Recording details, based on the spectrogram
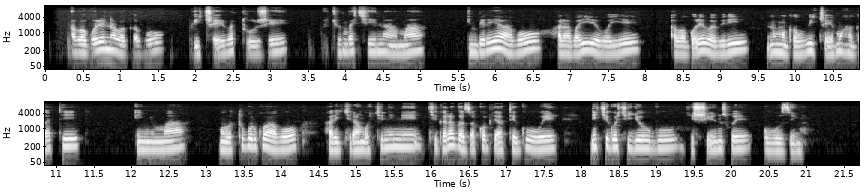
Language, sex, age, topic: Kinyarwanda, female, 36-49, health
